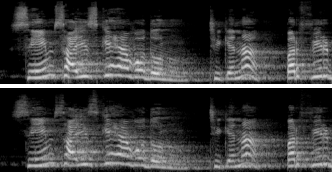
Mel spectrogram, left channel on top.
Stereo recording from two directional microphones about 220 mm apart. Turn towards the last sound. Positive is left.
turn(degrees=25)  # may be behind; listen again after turning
